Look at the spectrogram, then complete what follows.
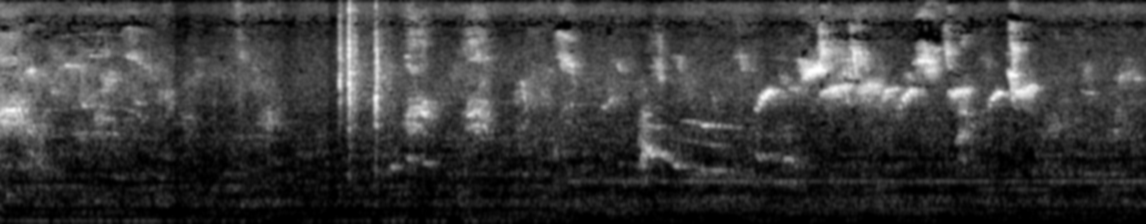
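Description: Birds calling and chirping, with a falling call about six and a half seconds in and a quick run of chirps near the end. A sharp click sounds about three and a half seconds in.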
